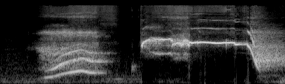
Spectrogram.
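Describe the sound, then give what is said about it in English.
A person demonstrating how they had screamed lets out two loud, high-pitched screams: a shorter rising wail, then after a brief pause a long, piercing shriek held steady before sliding sharply downward. “Cover your ears. This is how I was screaming.”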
